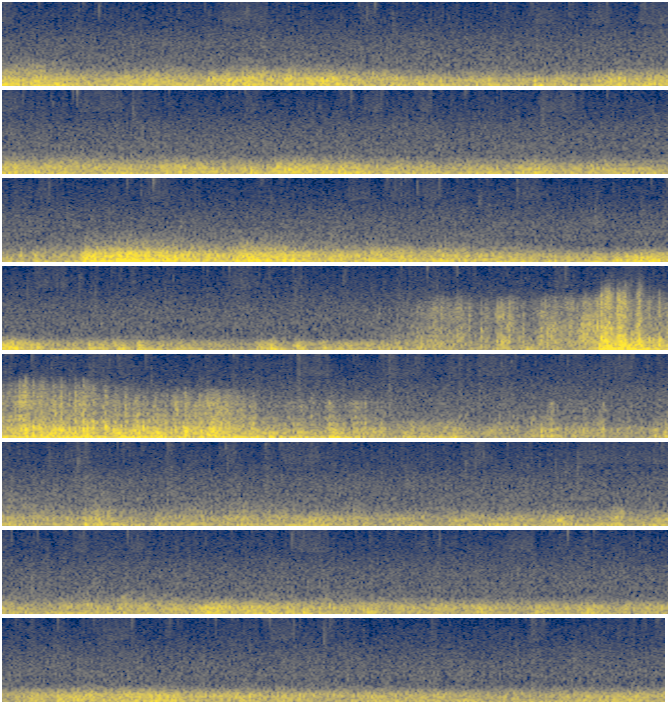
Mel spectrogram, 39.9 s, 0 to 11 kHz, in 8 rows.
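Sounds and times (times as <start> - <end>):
low rolling thunder: 0.0 - 39.9
steady rain: 0.0 - 39.9
sharp thunderclap: 17.8 - 25.3.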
